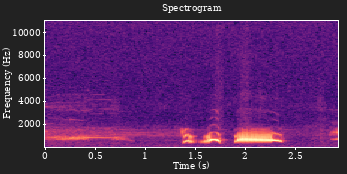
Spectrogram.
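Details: Spotted dove with a 'giọng thổ' voice, stirred up to fight, gives two short rising coos and then a long, steady, low coo. Softer, drawn-out coos are heard before and after it. The background is quiet.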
